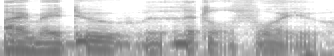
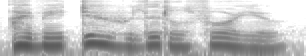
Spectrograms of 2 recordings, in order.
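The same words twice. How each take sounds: First: It is spoken in a masculine voice. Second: It is spoken in a feminine voice. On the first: The speaker calls it wrong. "that was a masculine voice" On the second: The speaker calls it right. "it's a feminine voice"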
